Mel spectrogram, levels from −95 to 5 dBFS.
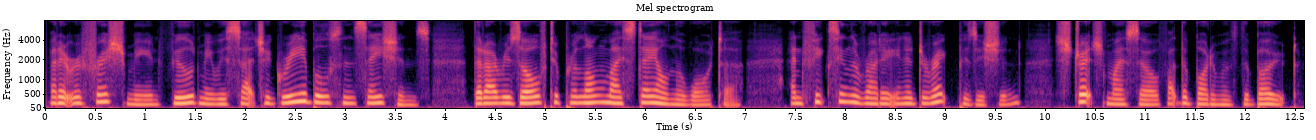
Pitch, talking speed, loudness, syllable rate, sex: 190 Hz, 175 wpm, -18 LUFS, 5.0 syllables/s, female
